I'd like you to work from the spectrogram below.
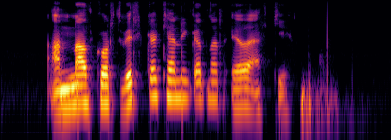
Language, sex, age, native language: Icelandic, male, 20-29, Icelandic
